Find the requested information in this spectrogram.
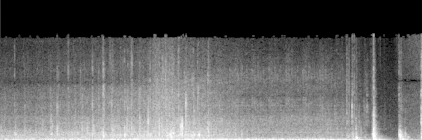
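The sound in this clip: A car pulls up beside a red truck, its engine making a steady low rumble for several seconds before the noise cuts off and a few short, sharp clunks follow.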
